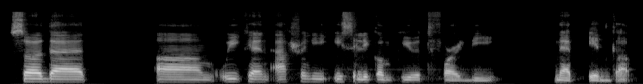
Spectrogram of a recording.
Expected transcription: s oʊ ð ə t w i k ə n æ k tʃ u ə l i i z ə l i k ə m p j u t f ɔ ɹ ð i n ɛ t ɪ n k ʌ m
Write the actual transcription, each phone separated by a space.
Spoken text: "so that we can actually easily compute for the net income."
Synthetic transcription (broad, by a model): s oʊ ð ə t w i k ə n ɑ k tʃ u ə l i i s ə l i k ə m p j u t f ɔ ɹ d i n ɛ t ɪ n k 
